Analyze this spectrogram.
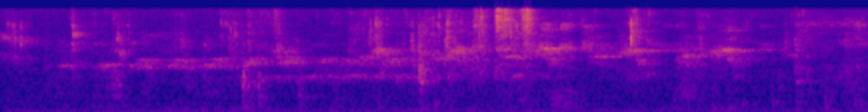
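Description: Quiet sounds of eating by hand: chewing, with soft clicks and rustles of fingers working rice on plastic plates. A faint, thin high tone runs through the middle and steps up in pitch a few times.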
